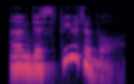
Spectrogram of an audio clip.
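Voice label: "undisputable", British English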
